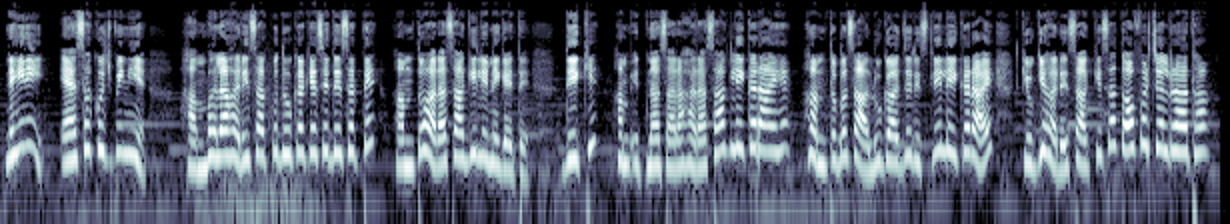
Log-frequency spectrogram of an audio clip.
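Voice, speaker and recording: A woman's voice: high-pitched, animated, normal speed, faint music behind, voice pushed up. A woman voicing an exasperated, sly young daughter-in-law in a cartoon story, complaining dramatically. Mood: pleading. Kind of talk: Hindi cartoon story acting.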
